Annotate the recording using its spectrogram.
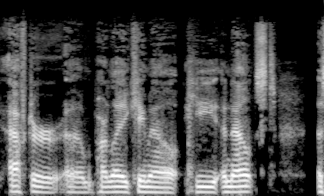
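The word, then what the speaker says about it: Parler: paror U well it's it's supposed to be pronounced parlay but no one does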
